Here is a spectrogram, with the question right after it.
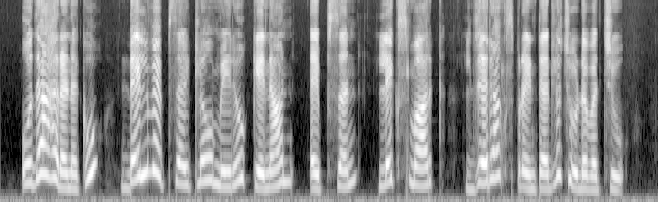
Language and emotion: Telugu, neutral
